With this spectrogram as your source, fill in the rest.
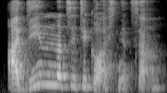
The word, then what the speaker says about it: одиннадцатиклассница: And instead of a double s, we pronounce a single s. Because when you speak fast, you don't have time to pronounce clearly every single letter.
